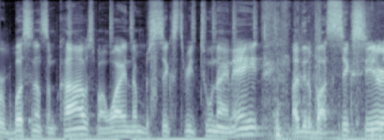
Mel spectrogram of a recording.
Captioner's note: laughs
